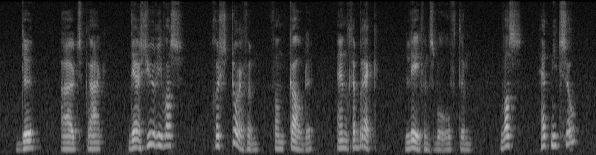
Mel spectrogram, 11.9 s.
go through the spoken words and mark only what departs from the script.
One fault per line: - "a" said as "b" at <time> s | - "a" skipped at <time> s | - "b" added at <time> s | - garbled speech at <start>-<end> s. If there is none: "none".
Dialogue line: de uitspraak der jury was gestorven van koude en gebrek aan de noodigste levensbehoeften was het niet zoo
- "aan de noodigste" skipped at 7.6 s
